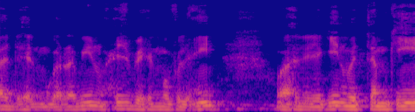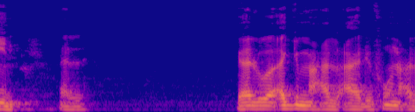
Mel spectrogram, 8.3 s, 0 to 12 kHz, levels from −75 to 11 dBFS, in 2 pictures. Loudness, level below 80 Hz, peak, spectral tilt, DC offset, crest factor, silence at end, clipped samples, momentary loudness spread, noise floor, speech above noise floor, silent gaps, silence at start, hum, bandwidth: -24 LUFS; -50 dBFS; -4 dBFS; -7 dB/octave; under 0.1%; 20 dB; 0 s; under 0.1%; 15 LU; -61 dBFS; 37 dB; none; 0 s; none; 11 kHz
